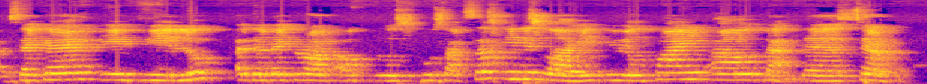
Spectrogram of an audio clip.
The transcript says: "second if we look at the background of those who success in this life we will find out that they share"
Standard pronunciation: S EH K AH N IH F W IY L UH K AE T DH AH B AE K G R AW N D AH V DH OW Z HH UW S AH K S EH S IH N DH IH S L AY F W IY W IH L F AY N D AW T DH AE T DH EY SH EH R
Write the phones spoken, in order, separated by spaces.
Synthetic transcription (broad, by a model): S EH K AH N IH F W IY L UH K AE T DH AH B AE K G R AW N AH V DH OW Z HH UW S AH K S EH S IH N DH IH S L AY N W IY W IH L F AY N D AW T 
